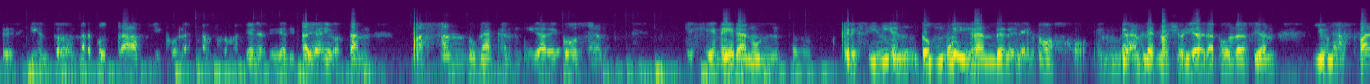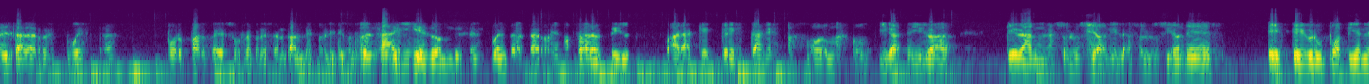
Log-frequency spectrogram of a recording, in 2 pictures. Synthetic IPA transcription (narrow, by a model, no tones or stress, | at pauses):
kɾesimje̞nt̪oðelna̰ɾko̞t̪ɾafiko̞la̰st̪ɾa̰ɱfo̞ɾmasjo̞ne̞siðealit̪aljaðiɣoest̪am | pasand̪ounakant̪iðaðe̞ko̞sas | ke̞xeneɾanunuŋkɾe̞simje̞nt̪o̞mujɣɾand̪e̞ðe̞leno̞xo̞̰e̞̰ŋɡɾand̪e̞zmaʒo̞ɾiað̞elapo̞βlasjo̞n | iunafalt̪aðerespwest̪apo̞ɾpaɾt̪e̞ðesusrepɾese̞nt̪ant̪ehpo̞lit̪ikoent̪onsesaiezðo̞nd̪e̞seŋkwe̞nt̪ɾat̪erenofeɾt̪ilpa̰ɾa̰ke̞kɾeskanest̪asfoɾmasko̞mpiɾat̪iβas | keðanunaso̞lusjo̞nila̰so̞lusjo̞nes | est̪eɣɾupo̞t̪jen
